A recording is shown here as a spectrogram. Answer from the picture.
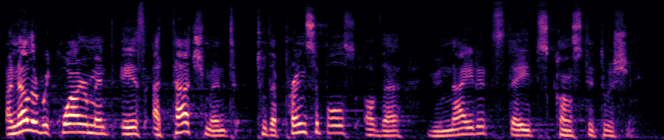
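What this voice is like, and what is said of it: Speaks English with an accent. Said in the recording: “Thank goodness it doesn't say you need to lose your accent, right? Otherwise, I would be in trouble.”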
